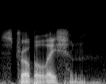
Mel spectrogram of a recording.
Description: (strōbə-lāshən)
